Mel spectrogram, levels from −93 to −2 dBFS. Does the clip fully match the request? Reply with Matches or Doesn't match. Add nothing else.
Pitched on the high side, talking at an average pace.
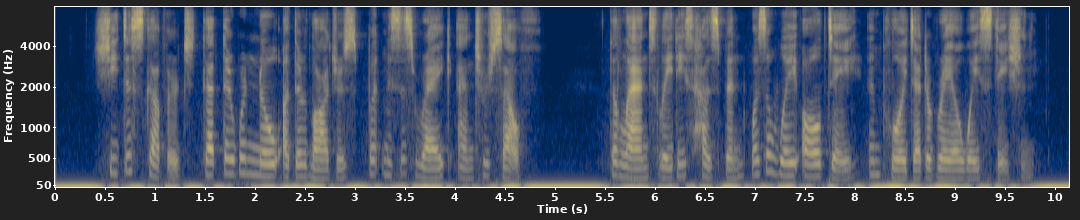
Matches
